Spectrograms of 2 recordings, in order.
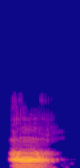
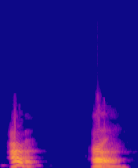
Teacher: A dan A itu adalah satu dua huruf yang pengucapannya sama A dan A cuman berbeda tempat saja. Kalau a Hamzah itu berada di mana? Pangkal tenggorokan paling bawah. Kalau ain tenggorokan tengah. Tengah ya. Jadi sedikit berbeda sebetulnya cuman keluar suaranya itu sama A dan A.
